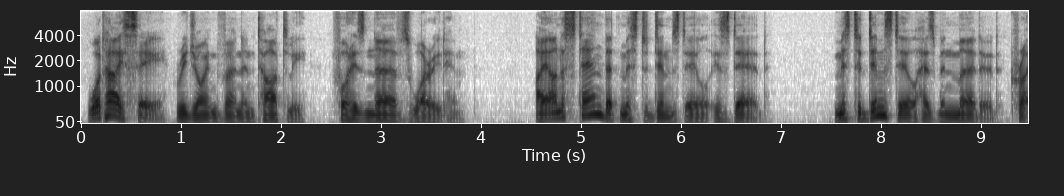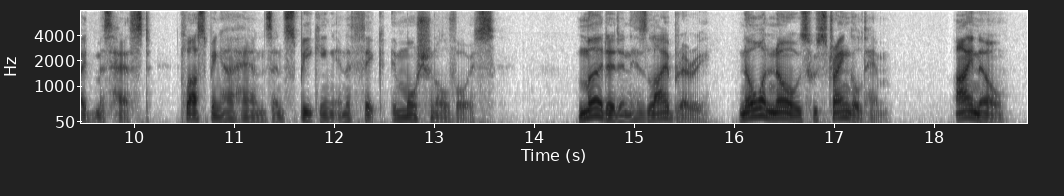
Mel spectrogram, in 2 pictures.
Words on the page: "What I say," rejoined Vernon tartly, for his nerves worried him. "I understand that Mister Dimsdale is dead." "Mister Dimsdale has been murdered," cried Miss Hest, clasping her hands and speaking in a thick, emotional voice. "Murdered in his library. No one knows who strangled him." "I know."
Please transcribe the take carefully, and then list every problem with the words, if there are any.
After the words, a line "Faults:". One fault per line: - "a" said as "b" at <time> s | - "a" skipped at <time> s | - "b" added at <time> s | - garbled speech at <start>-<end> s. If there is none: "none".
"What I say," rejoined Vernon tartly, for his nerves worried him. "I understand that Mister Dimsdale is dead." "Mister Dimsdale has been murdered," cried Miss Hest, clasping her hands and speaking in a thick, emotional voice. "Murdered in his library. No one knows who strangled him." "I know."
Faults:
none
